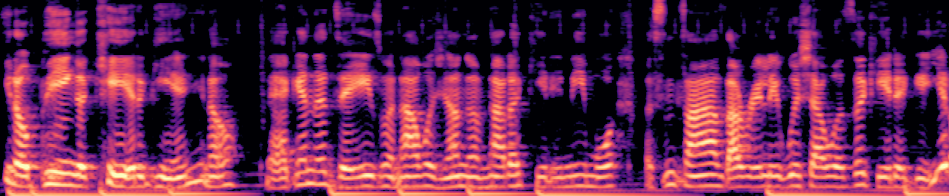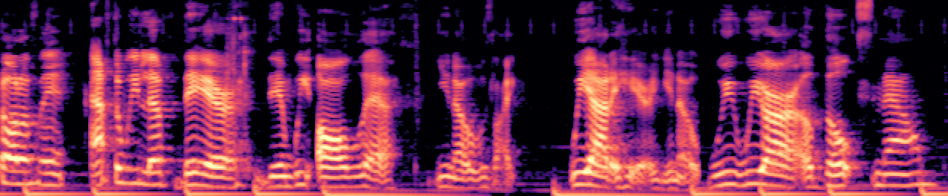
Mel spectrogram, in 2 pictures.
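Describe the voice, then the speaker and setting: A woman, telling a story to her viewers while doing her makeup, chatty and animated, calling them y'all and honey. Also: lowish voice, moderate pace, soft background music. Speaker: beauty vlogger.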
